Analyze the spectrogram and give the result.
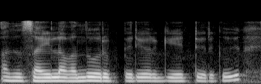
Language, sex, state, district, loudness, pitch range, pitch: Tamil, female, Tamil Nadu, Kanyakumari, -13 LUFS, 160-170 Hz, 165 Hz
